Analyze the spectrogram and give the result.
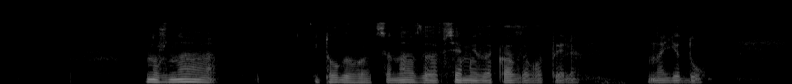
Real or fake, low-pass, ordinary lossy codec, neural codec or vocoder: real; 7.2 kHz; Opus, 24 kbps; none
